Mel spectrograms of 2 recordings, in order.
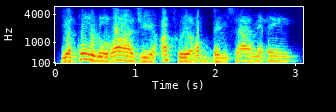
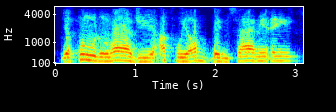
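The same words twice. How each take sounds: Both takes have the same delivery.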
